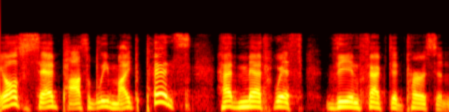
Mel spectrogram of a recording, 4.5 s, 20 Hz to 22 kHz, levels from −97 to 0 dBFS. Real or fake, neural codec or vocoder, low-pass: fake; codec, 44.1 kHz, 3.4 kbps, Pupu-Codec; 7.2 kHz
